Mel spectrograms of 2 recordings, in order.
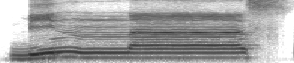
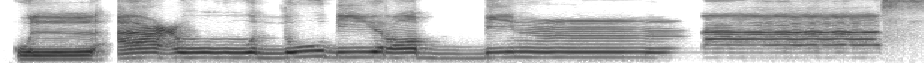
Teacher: Yang pertama dia tidak gunnah, tidak masuk ke hidung, dan yang kedua dia tidak ditahan sebanyak 2 harokat. Harusnya masuk ke hidung dengan sempurna dan ditahan 2 harokat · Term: gunnah musyaddadah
